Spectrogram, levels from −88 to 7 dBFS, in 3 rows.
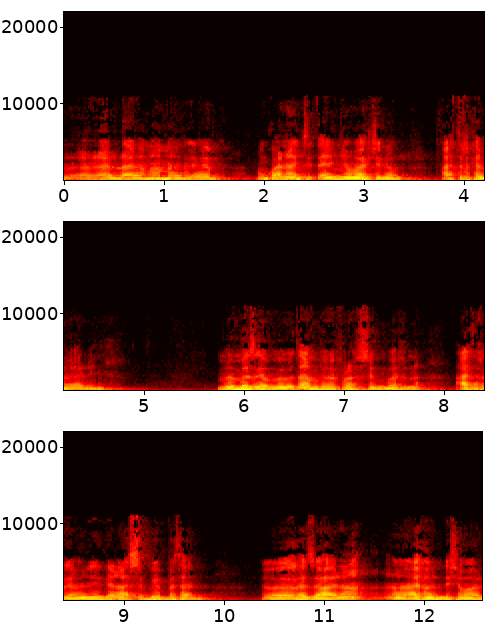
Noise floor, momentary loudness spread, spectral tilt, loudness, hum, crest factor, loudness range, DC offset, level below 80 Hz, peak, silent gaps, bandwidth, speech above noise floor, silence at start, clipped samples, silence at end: -60 dBFS; 13 LU; -6.5 dB/octave; -26 LUFS; none; 16 dB; 3 LU; under 0.1%; -62 dBFS; -10 dBFS; none; 11.5 kHz; 35 dB; 0 s; under 0.1%; 0 s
